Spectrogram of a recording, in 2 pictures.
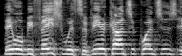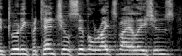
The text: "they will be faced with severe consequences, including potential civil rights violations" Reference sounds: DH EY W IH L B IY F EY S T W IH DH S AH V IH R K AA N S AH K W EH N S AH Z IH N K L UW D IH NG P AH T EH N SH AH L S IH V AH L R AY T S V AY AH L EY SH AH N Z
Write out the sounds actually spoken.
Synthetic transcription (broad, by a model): DH EY W IH L B IY F EY S T W IH DH S AH V IH R K AA N S AH K W EH N S AH Z IH N K L UW D IH NG P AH T EH N SH L S IH V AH L R AY T S V AY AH L EY SH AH N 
